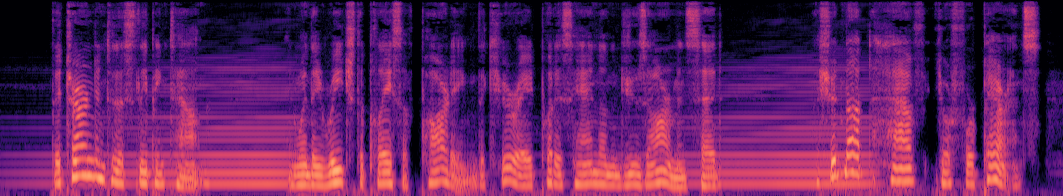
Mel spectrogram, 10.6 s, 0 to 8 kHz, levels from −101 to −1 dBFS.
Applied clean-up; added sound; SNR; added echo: none; Bowed string instrument; 12 dB; none.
